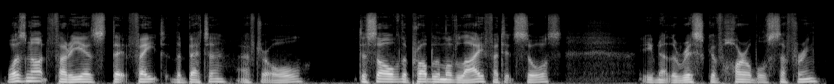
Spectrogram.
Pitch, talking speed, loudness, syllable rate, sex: 110 Hz, 165 wpm, -18 LUFS, 5.3 syllables/s, male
